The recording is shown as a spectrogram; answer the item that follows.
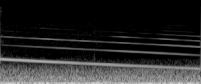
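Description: A siren tone sliding slowly and steadily down in pitch over a low rumble. The hiss above the tone cuts out about a second in.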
